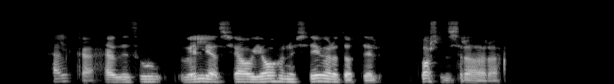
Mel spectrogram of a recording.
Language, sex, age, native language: Icelandic, male, 40-49, Icelandic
